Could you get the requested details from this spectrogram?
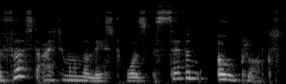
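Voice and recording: A woman speaks at medium pitch and a moderate pace, with big pitch swings. Her tone is slightly mellow with a slightly husky edge.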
